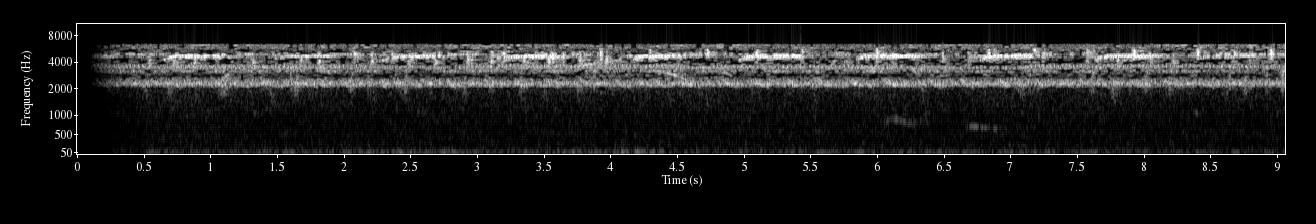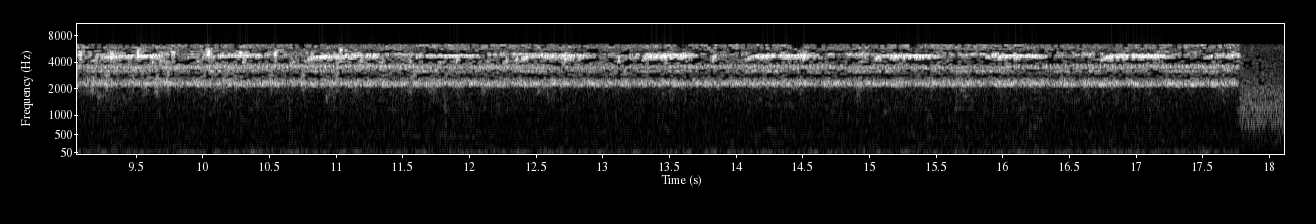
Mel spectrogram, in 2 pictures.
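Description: A steady chorus of insects chirping, several high-pitched trills layered over one another, the highest pulsing in a regular rhythm, over a faint low rumble; it cuts off abruptly near the end.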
